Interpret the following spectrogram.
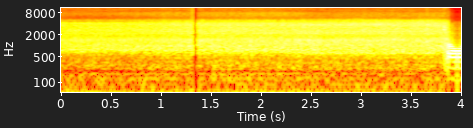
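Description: Steady in-flight cockpit noise of a Van's RV-6A light aircraft: engine and airflow as one even rushing drone, with a brief dropout about a second and a half in.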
